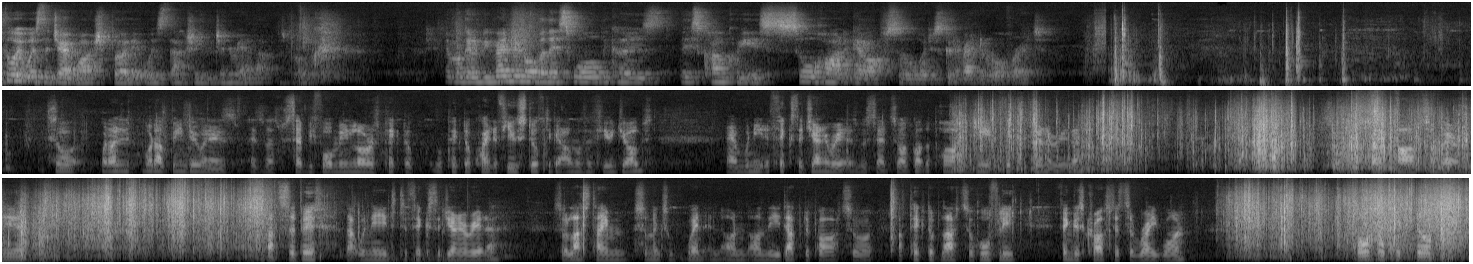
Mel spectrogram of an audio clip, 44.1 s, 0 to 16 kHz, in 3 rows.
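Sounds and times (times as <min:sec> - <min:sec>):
plastic bag crinkling: 0:24.1 - 0:32.6, 0:41.5 - 0:44.0.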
